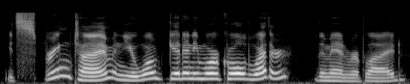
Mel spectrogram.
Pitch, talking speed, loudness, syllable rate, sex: 230 Hz, 190 wpm, -15 LUFS, 4.8 syllables/s, female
